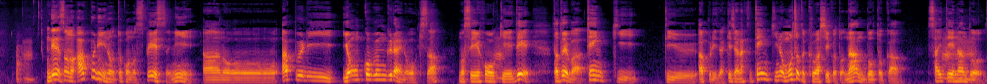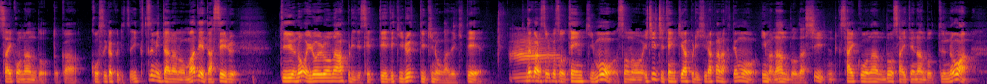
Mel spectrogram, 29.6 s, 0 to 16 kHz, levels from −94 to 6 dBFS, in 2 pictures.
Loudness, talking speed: -19 LUFS, 355 characters per minute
